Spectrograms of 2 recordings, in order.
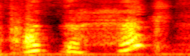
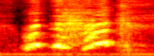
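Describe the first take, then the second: First: Higher, softer amazed question; gasp, then ask it in disbelief; astonished, held back; stunned disbelief. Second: Very high squeak, breaking into laughter; overwhelmed high-pitched question; squealed disbelief. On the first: First stunned reaction to gift. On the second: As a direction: squeal it, helpless with amazement. Repeats, more overwhelmed. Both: Real, not acted.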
